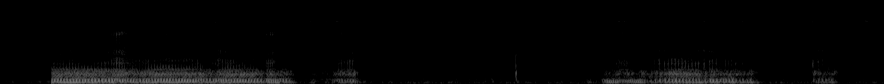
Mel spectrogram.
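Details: A tired Boston terrier snores loudly in long, rumbling, low-pitched rasps, with quiet pauses between them, one of them very long.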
